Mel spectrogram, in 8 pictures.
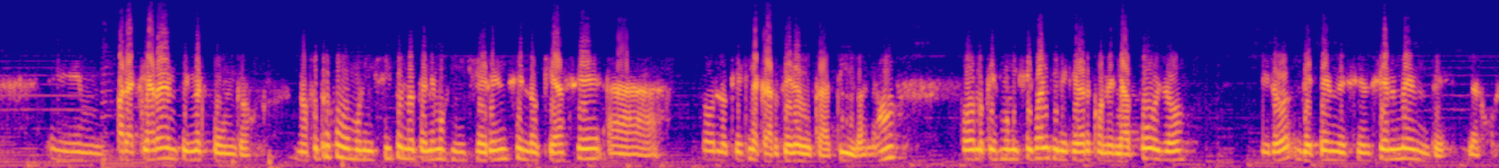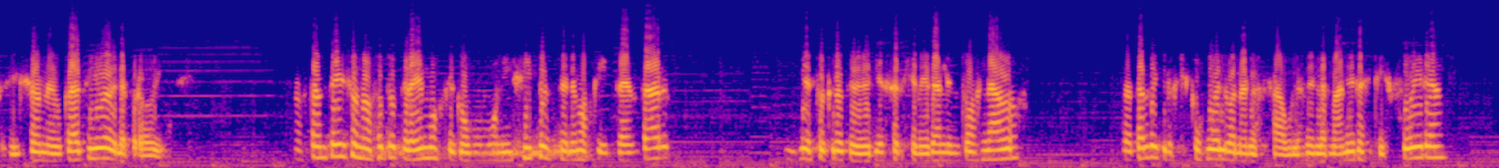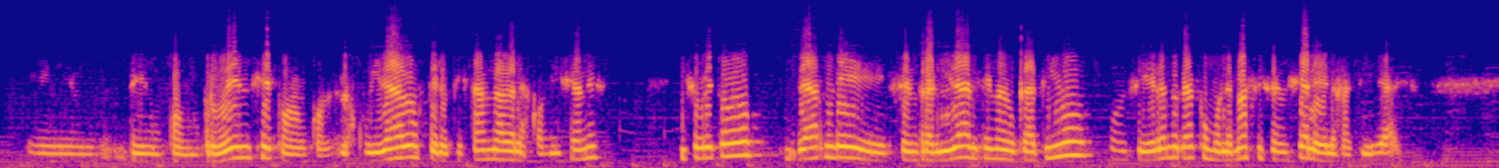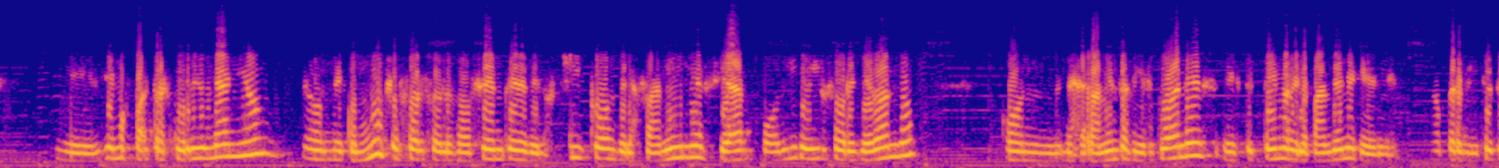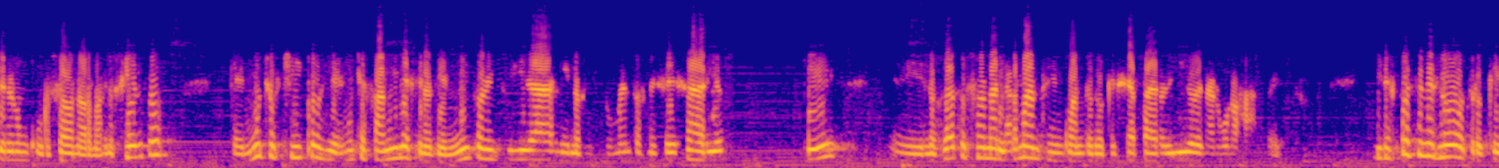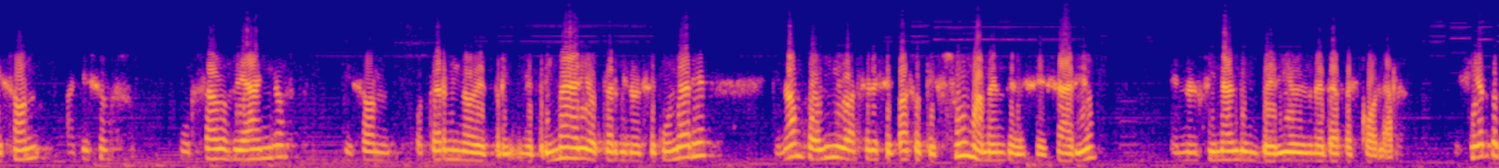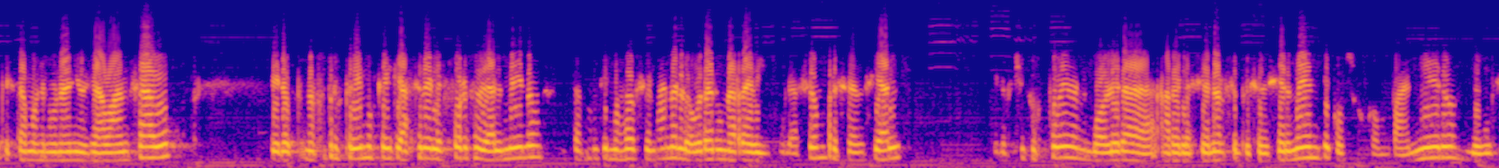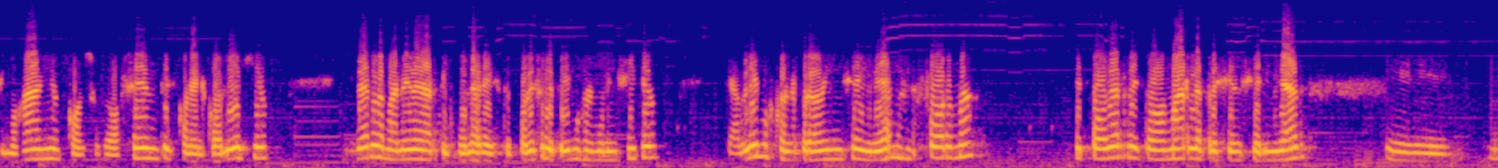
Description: En diálogo con Radio Show, la concejala de Vamos Villa María, Karina Bruno explicó el pedido.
